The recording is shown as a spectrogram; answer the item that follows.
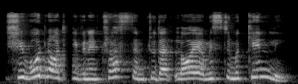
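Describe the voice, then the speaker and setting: Casting: actress as young heiress at an inquest, high voice, earnest and grieving, formal period radio drama. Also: female voice, fairly quick, natural voice. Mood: earnest, composed.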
